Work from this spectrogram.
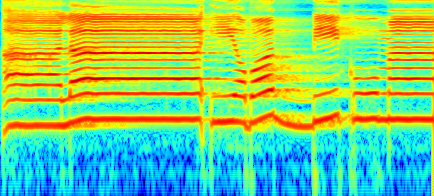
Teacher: Maka lamnya panjang, boleh 4 boleh 5 harokat. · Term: mad wajib muttasil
